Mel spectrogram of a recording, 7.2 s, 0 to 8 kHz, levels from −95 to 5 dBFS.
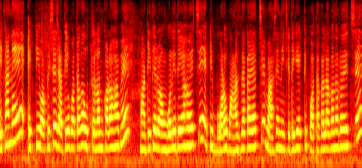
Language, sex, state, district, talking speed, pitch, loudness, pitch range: Bengali, female, West Bengal, North 24 Parganas, 205 wpm, 260 Hz, -14 LUFS, 245-285 Hz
